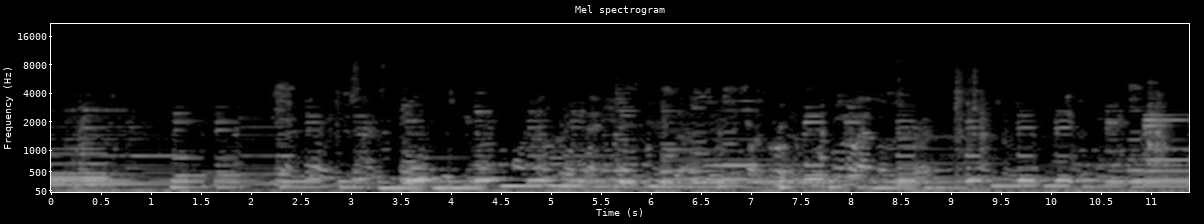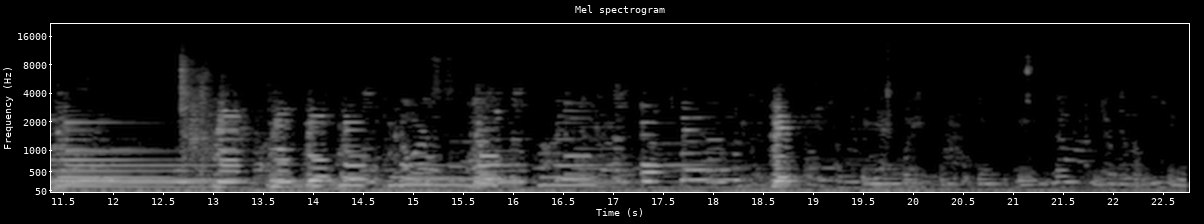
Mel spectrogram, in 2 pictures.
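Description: Guitar being played: a run of picked notes and strummed chords.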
